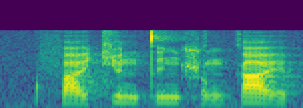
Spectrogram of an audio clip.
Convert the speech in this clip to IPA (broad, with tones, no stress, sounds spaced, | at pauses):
f a˧˥ ɪ̯ t͡ɕ y˥˧ n t̪ i˥˩ ŋ ʂ ʊ˧˥ ŋ k a˥˩ ɪ̯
